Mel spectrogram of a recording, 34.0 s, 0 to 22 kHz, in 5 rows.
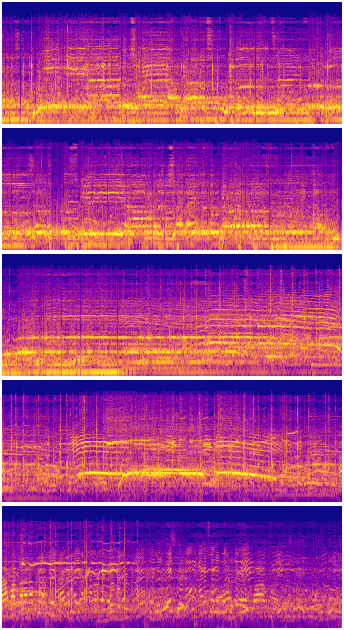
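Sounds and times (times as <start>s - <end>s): pop music over loudspeakers: 0.0s - 21.3s
audience cheering: 15.7s - 30.6s
children shouting and whooping: 16.7s - 26.0s.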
